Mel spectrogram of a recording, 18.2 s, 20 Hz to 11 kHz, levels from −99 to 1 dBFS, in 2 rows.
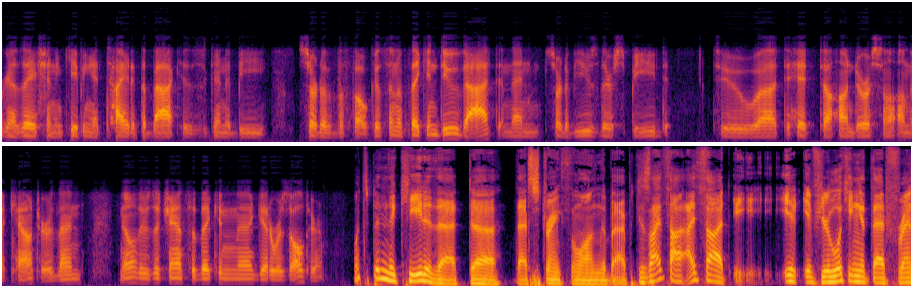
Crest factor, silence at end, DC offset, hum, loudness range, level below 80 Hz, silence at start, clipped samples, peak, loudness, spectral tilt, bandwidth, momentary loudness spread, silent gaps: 18 dB; 0 s; under 0.1%; none; 13 LU; -42 dBFS; 0 s; under 0.1%; -4 dBFS; -20 LUFS; -5.5 dB/octave; 11 kHz; 19 LU; none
